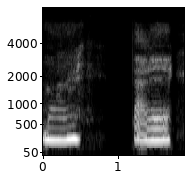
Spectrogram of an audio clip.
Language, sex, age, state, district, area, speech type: Assamese, female, 18-30, Assam, Lakhimpur, rural, spontaneous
